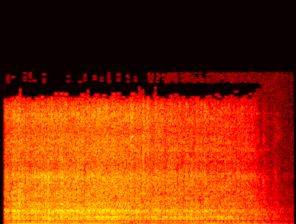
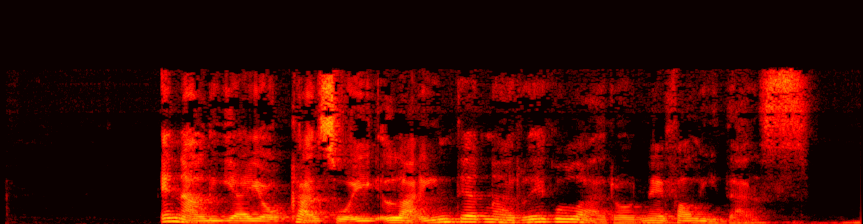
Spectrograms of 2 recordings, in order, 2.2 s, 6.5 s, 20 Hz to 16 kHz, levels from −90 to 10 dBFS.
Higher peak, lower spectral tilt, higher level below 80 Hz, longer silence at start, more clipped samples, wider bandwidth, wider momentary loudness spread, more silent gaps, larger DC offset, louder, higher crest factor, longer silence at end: first, 0 dBFS vs -12 dBFS; second, -1.5 dB/octave vs -3.5 dB/octave; first, -34 dBFS vs -68 dBFS; second, 0.05 s vs 1.2 s; neither; about the same, 11.5 kHz vs 11.5 kHz; about the same, 10 LU vs 10 LU; neither; first, 0.2% vs under 0.1%; first, -15 LUFS vs -29 LUFS; about the same, 16 dB vs 18 dB; first, 0.15 s vs 0 s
